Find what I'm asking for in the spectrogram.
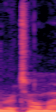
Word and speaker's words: Rotoma: What is the meaning or ideology behind Rotoma? I know you told me it rhymes with Sonoma, but yeah.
